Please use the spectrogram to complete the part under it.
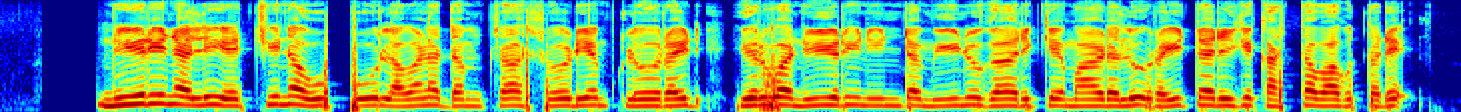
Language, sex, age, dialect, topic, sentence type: Kannada, male, 18-24, Mysore Kannada, agriculture, statement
